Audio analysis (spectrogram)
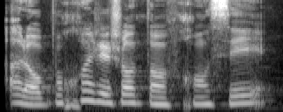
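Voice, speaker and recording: Measured, slightly high-voiced Congolese man. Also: vocal fry, a little mellow. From Kasai-Oriental, DR Congo. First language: Tshiluba. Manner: measured, repeats words while searching for phrasing. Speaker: gospel singer and writer, interview guest. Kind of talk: interview answers.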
